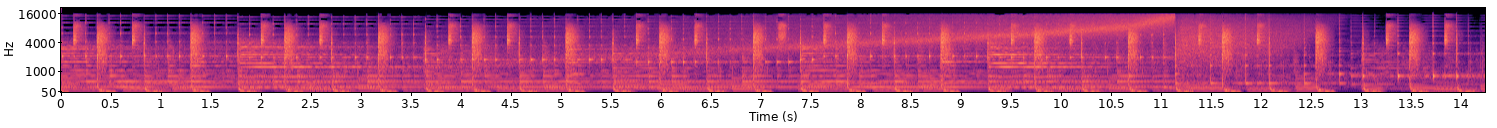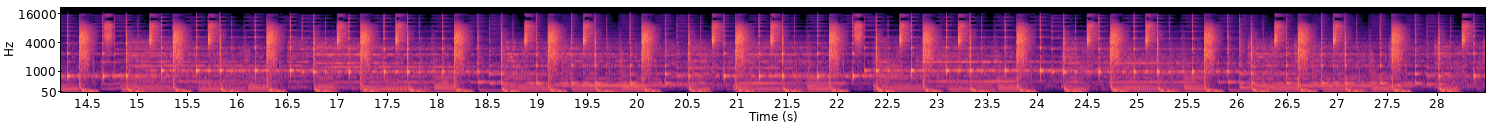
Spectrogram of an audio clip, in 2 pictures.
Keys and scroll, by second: 7.6 F3.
